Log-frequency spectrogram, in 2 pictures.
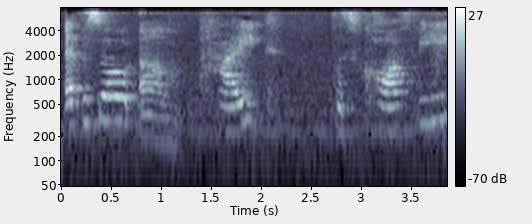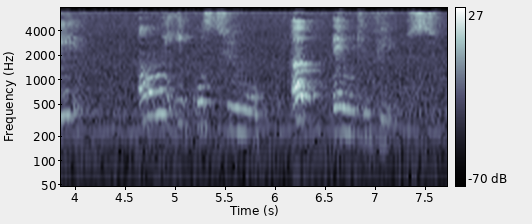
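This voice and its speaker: A woman's voice: high-pitched, animated, takes it slowly, recorded from a distance. A woman playing a dry, sarcastic friend with cutting wit in a 1940s-style radio comedy, on a noisy, echoey recording. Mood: sardonic. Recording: noisy, dull, echoey room from afar.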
